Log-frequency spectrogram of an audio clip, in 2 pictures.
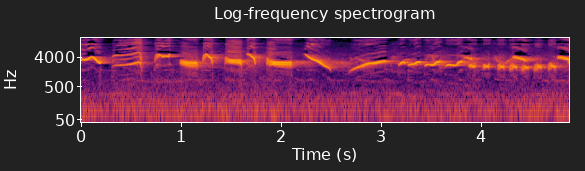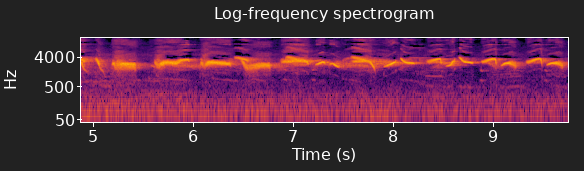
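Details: A Chinese hwamei's contest song at morning voice training: a loud, unbroken torrent of slurred whistles and rapid repeated notes, sweeping sharply down and up, with scarcely a pause.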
